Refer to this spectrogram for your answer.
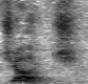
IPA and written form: ʤʌʤ (judge)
